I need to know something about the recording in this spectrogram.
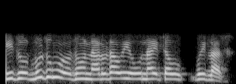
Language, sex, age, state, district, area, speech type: Bodo, female, 60+, Assam, Udalguri, rural, conversation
